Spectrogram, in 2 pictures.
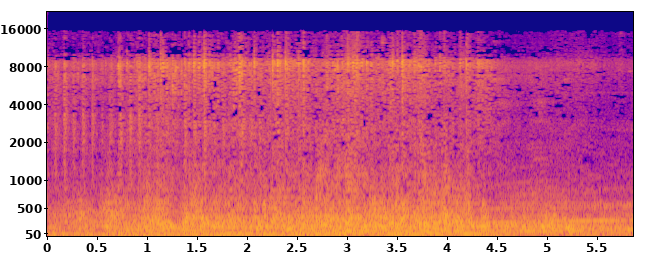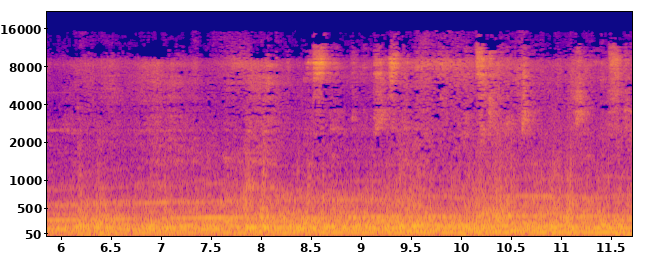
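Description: Tram wheels rattle and squeal over rail joints.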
